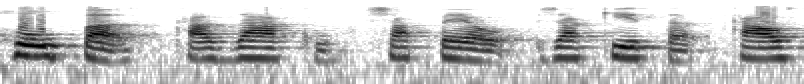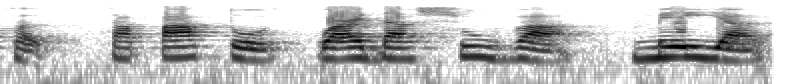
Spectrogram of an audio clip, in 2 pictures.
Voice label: Portuguese clothes

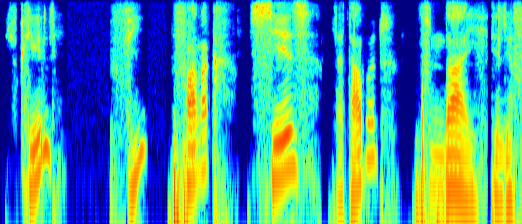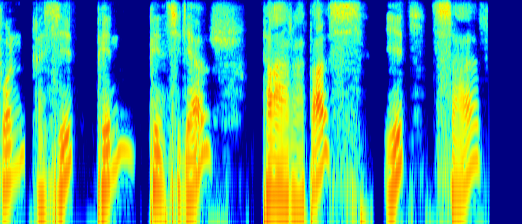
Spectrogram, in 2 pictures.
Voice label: malagasy objects

